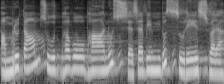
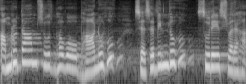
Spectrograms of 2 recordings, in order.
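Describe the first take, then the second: First: The names run together, with visarga endings dropped. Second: The names are separated, with visarga endings sounded. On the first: The whole line is recited together. "విసర్గలను పలకకుండా" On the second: Each name is recited on its own. "విడదీసి చెప్పినప్పుడు నామాలను ఈ విధంగా పలకాలి"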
